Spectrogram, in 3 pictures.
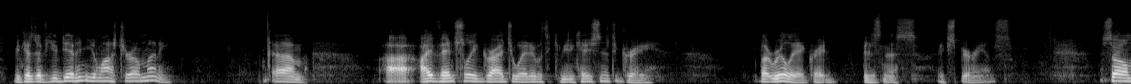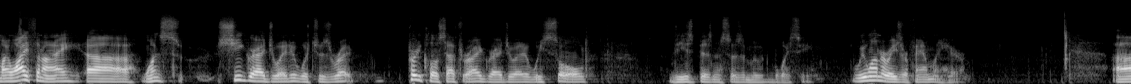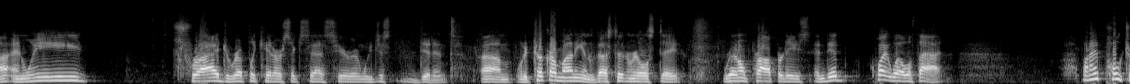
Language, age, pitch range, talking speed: English, 50-69, 115-145 Hz, 160 wpm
